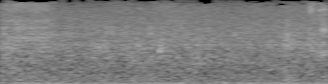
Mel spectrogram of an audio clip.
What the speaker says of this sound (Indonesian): Di luar hujan guys, kalau hujan-hujan kayak gini males banget kalau nguliah.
